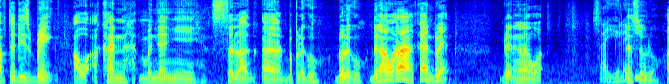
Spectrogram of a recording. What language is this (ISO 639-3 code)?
msa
